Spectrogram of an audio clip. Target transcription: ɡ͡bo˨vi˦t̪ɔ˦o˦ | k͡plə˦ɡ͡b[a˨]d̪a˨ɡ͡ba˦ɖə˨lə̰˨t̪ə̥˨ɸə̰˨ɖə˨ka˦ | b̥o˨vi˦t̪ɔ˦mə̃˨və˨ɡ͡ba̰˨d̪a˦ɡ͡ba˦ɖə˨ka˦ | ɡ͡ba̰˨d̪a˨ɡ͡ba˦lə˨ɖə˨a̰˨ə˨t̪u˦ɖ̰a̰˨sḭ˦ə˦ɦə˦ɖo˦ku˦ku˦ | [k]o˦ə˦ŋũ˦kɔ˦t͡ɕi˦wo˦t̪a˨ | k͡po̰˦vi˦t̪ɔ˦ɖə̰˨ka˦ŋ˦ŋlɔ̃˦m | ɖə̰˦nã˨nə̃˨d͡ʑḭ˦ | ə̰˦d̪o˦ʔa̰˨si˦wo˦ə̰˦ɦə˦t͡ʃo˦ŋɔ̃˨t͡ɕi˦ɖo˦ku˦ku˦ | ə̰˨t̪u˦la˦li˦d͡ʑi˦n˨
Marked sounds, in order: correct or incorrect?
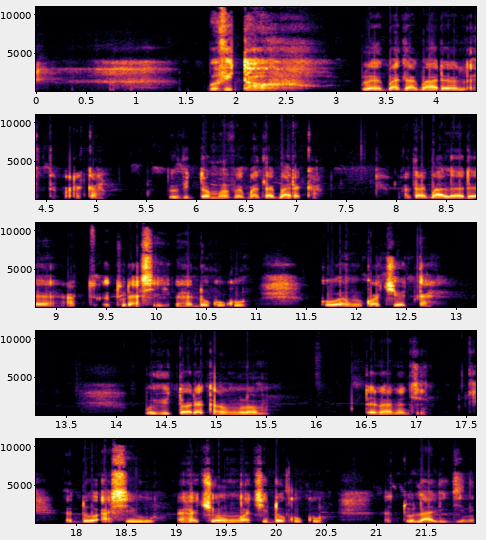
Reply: correct, correct

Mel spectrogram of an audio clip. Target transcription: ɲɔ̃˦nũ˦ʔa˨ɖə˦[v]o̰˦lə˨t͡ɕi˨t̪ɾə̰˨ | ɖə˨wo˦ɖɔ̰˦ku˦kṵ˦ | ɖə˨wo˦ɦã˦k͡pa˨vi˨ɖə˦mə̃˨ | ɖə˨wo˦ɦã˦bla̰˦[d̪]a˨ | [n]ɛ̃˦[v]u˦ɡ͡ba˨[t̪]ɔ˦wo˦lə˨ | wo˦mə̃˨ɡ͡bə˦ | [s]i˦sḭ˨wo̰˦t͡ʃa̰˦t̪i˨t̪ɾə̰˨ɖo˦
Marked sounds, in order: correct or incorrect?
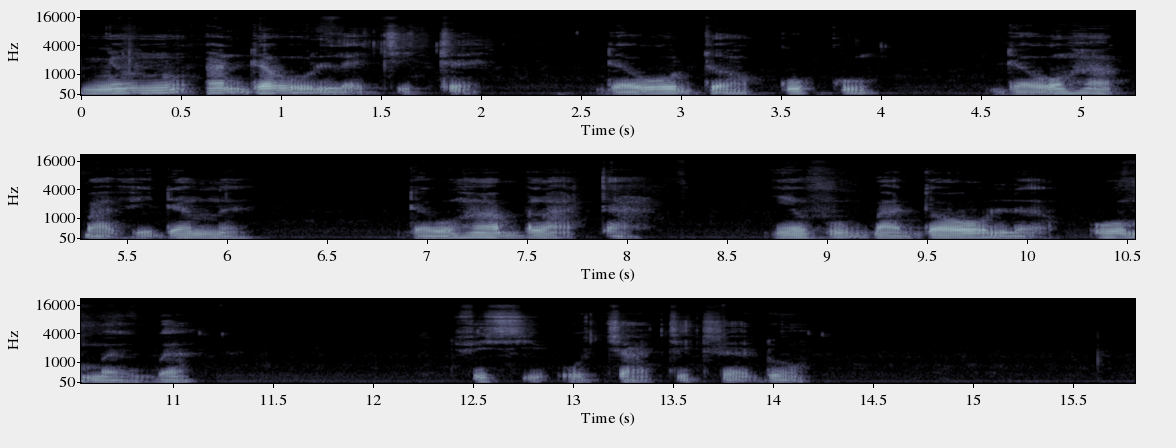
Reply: incorrect, incorrect, incorrect, correct, incorrect, incorrect

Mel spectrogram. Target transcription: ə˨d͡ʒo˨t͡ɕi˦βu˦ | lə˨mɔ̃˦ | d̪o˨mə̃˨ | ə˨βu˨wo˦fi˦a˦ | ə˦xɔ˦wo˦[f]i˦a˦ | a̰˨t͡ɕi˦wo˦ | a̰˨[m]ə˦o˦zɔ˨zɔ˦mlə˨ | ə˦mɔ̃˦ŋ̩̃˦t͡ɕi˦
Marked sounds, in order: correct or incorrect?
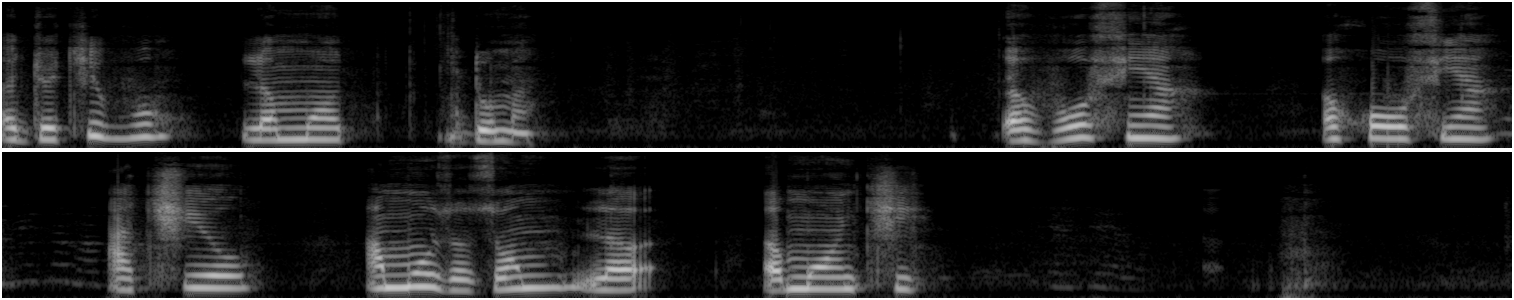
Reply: correct, correct

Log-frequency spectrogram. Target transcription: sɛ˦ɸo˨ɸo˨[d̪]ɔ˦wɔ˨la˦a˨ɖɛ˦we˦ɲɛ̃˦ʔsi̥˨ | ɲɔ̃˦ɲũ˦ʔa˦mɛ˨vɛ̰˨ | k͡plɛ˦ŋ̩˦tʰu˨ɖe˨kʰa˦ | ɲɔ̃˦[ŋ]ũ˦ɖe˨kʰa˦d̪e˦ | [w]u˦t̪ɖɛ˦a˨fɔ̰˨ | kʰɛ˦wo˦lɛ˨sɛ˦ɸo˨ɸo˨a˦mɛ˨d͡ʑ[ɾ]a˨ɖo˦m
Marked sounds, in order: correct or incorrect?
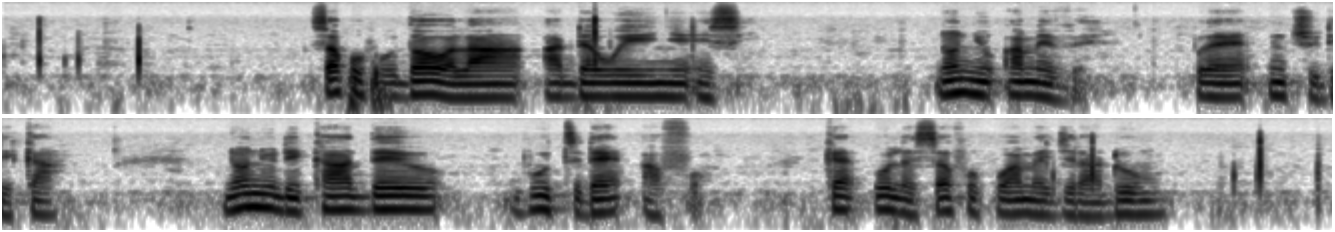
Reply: correct, incorrect, incorrect, correct

